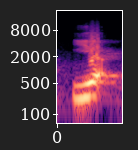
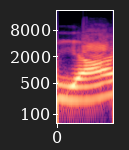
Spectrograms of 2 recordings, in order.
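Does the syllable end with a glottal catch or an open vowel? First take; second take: glottal catch; open vowel. First: The syllable ends with a sharp glottal catch. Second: The syllable ends on an open vowel. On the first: The speaker calls it right. "جھٹکے کے ساتھ" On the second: The speaker calls it wrong. "یا نہیں پڑھنا"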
